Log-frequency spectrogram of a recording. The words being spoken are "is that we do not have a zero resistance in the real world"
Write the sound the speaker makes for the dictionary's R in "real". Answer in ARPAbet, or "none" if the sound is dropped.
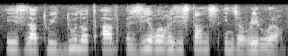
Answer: R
